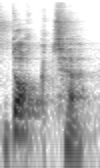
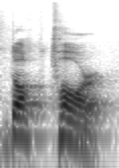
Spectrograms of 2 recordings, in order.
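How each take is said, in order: First: The second syllable is weak and light. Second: The second syllable is full and strong. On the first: The speaker calls it right. "t is really, really weak, it's light" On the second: The speaker calls it wrong. "It's not doctor"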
